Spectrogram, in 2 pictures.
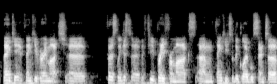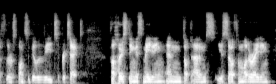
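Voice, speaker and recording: A man, a diplomat, reading prepared closing remarks in a formal, measured way. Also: lowish voice, level tone, bright, forceful tone.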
